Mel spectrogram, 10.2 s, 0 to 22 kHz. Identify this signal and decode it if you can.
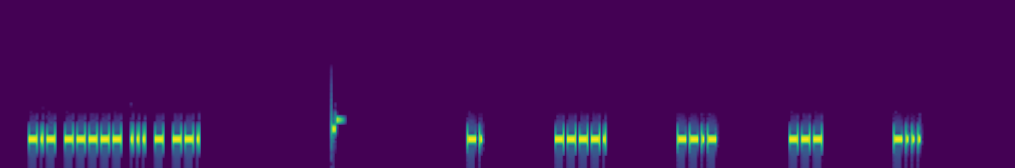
Morse code, heard as a keyed tone, about 40 wpm, spaced as for 17 wpm, 700 Hz. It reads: K0STG N9QOB
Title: USA Call Signs - 5 Characters - 8x Character Spacing - 40wpm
